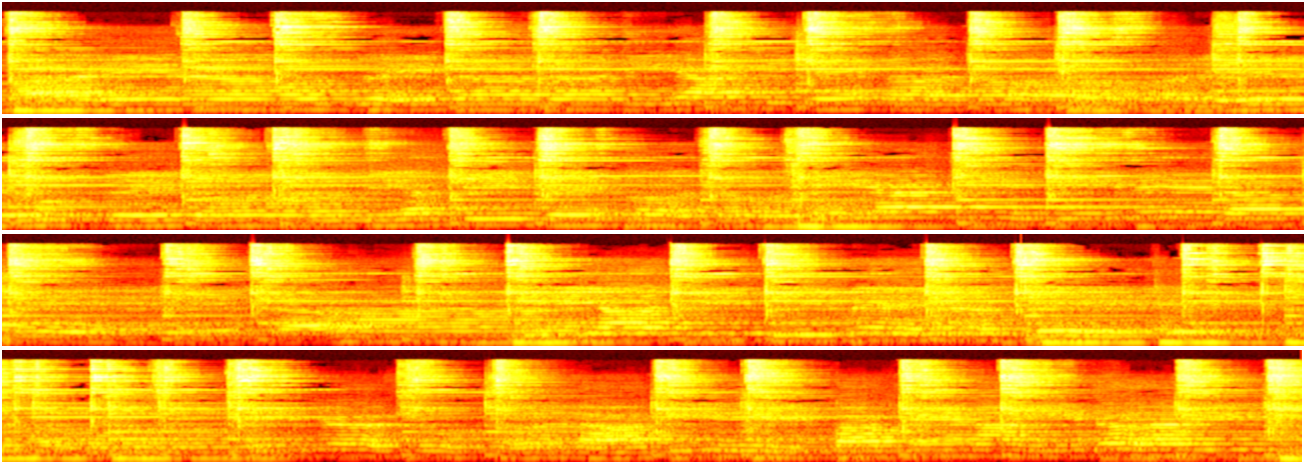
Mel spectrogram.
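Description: Devotional mantra chanting sung as a melody, accompanied by a steady percussion beat about twice a second and a held low tone underneath.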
